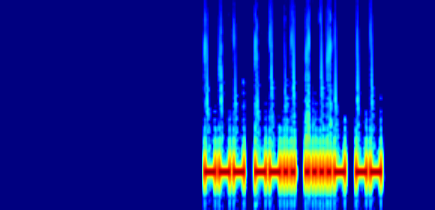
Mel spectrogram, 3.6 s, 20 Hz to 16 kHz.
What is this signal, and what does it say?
Morse code, heard as a keyed tone, about 40 wpm, 700 Hz. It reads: OZ4M
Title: DXCC-100 Call Signs - 4 Characters - Repeated 2x - 40wpm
